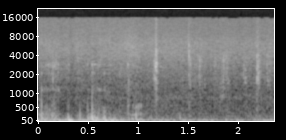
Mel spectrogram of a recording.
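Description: Laptop keyboard keys clicking as a username is typed, with a few low knocks in the first second.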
